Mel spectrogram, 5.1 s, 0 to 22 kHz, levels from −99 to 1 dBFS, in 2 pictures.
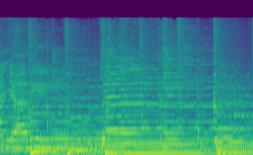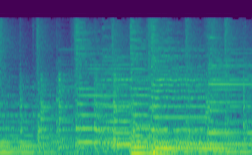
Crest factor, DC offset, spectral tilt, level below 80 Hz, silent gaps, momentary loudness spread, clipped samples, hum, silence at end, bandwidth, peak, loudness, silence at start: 14 dB; under 0.1%; -6.5 dB/octave; -22 dBFS; none; 8 LU; under 0.1%; none; 0 s; 13.5 kHz; -4 dBFS; -18 LUFS; 0 s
